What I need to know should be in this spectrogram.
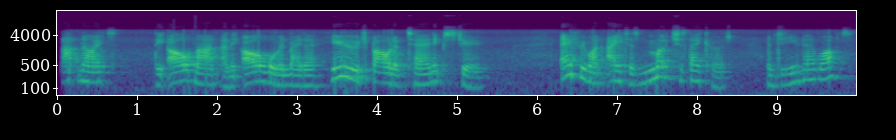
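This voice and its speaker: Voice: medium pitch, lively intonation, a little slow. A young adult student reading a children's story aloud. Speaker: student reader. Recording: echoey, muffled room, faint background noise.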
